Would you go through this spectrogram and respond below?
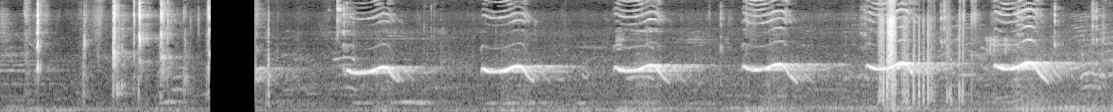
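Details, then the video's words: An Asian Koel gives six clear, rising whistled 'koo-ee' notes, one roughly every second and a half, after some brief clattering noises at the start. "Cuckoo sound"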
